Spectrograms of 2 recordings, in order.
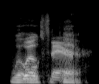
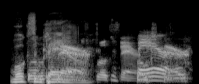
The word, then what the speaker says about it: Wilkes-Barre: son lives there oh is it Wilkes Berry or Wilkes Berry Wilkes-Barre Wilkes a bear bear okay yeah what else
